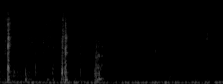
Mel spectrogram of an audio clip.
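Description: A few faint, sharp clicks and crinkles from a plastic drink bottle being picked up and handled, about five or six spread over two seconds.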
